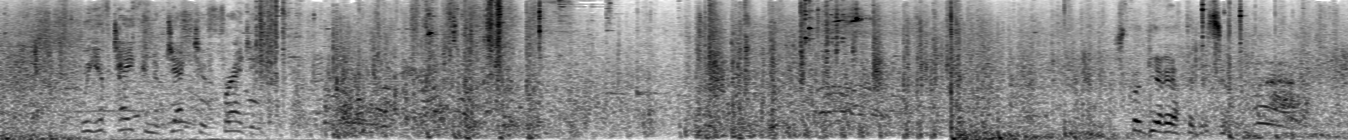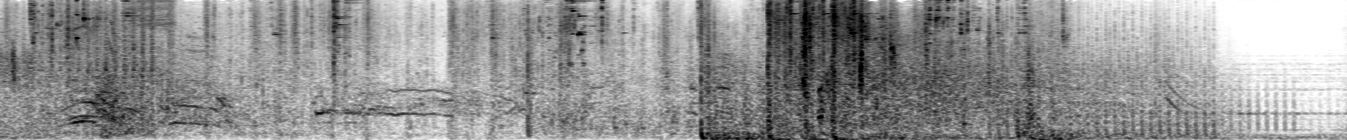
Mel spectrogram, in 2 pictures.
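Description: Gunfire cracks and pops repeatedly.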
